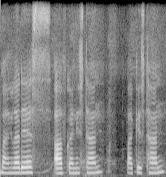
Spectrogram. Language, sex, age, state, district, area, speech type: Assamese, female, 18-30, Assam, Kamrup Metropolitan, rural, spontaneous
